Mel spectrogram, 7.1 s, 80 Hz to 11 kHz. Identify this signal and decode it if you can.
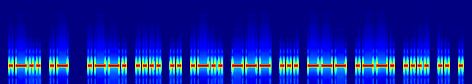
Morse code, heard as a keyed tone, about 23 wpm, 800 Hz. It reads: LA PHILOSOPHIE
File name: FRANCAIS TEXTE CLAIR 2 VITESSE 22 MOTS MINUTES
